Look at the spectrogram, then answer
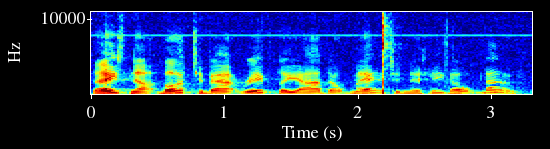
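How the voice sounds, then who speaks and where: A woman speaks with a Southern US accent at a fairly quick pace. Her pitch is medium and her intonation lively. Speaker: radio talk show host. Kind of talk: radio call-in show hosting.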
